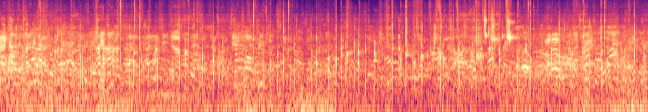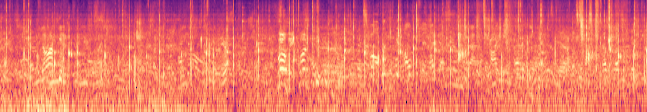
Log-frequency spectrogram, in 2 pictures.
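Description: A crowd of spectators chatters in the background outdoors.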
